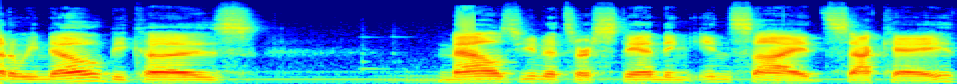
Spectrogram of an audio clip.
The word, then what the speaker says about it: Mao: I say Mao. I know it sounds a little bit like Mal, M-A-L. I am not great with Chinese pronunciations, as you might expect.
